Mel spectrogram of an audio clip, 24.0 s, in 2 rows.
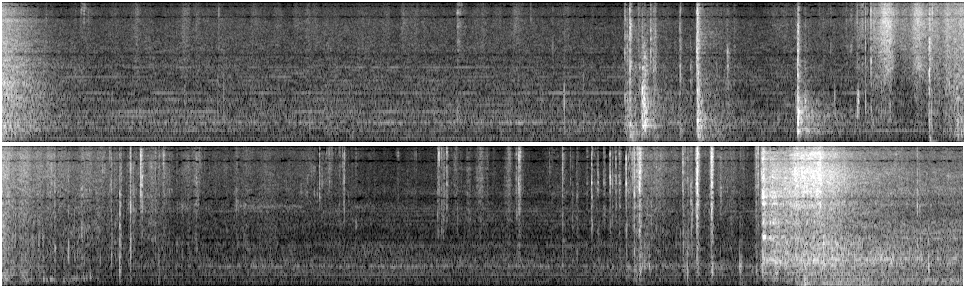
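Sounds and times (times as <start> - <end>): keys jangling: 18.4 - 21.0
car engine cranking and starting: 21.5 - 24.0.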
